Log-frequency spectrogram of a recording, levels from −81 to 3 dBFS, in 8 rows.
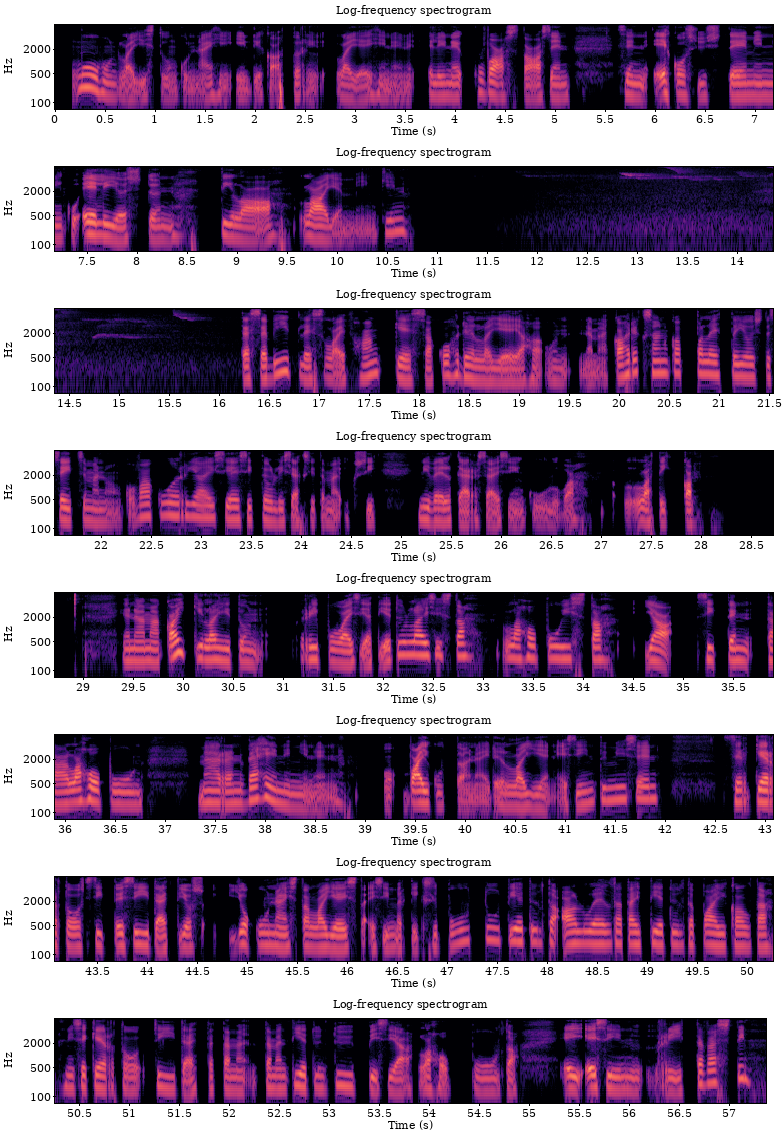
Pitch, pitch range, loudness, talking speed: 170 Hz, 155-195 Hz, -29 LUFS, 85 wpm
